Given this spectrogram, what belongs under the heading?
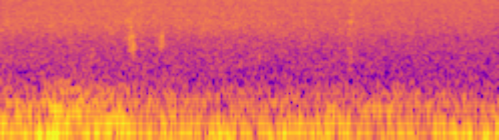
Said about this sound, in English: And it's not raining too badly yet. Windy. Very windy. It had been raining earlier.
